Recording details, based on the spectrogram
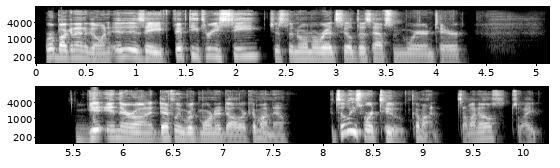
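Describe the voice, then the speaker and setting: High-voiced man hyping auction bids. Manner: hypes bids in bursts, talks about himself in third person. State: tired. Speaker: live auction host selling banknotes. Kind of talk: live-stream auction patter.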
